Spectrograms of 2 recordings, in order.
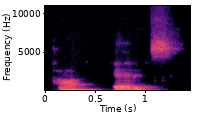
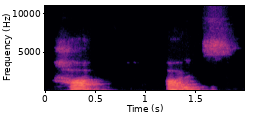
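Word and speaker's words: הָאָרֶץ: Esse ha é um artigo, mas aí você não vai pronunciar ha-eretz, e sim ha-aretz.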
